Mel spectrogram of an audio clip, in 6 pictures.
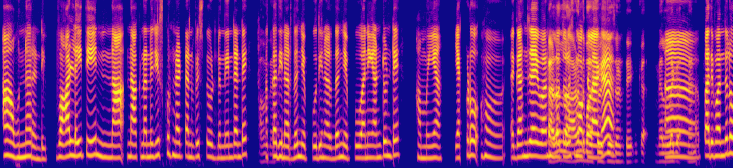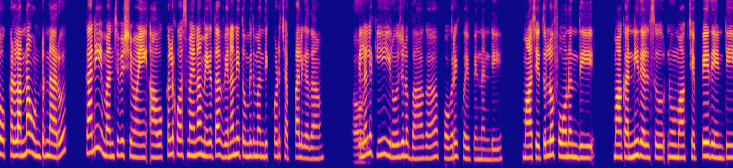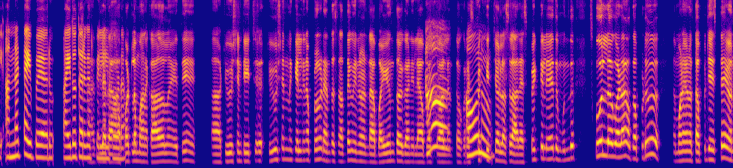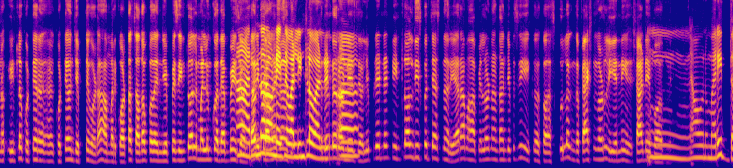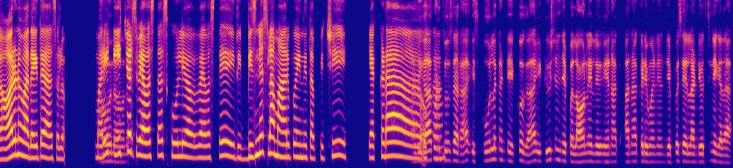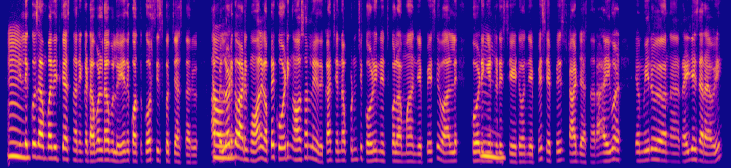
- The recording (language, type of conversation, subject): Telugu, podcast, పాఠం ముగిసిన తర్వాత పిల్లలకు అదనపు పాఠాలు ఎక్కువగా ఎందుకు చేయిస్తారు?
- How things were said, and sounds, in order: in English: "ట్యూషన్ టీచర్"; in English: "రెస్పెక్ట్"; in English: "రెస్పెక్ట్"; in English: "స్కూల్‌లో"; in English: "రౌండ్"; in English: "రౌండ్"; in English: "స్కూల్‌లో"; in English: "ఫ్యాక్షన్"; in English: "స్టార్ట్"; in English: "టీచర్స్"; in English: "స్కూల్"; in English: "బిజినెస్‌లా"; in English: "ట్యూషన్"; in English: "ఆన్లైన్‌లో ఎనా అనకాడమీ"; in English: "డబుల్ డబుల్"; in English: "కోర్స్"; in English: "కోడింగ్"; in English: "కోడింగ్"; in English: "కోడింగ్ ఇంట్రొడ్యూస్"; in English: "స్టార్ట్"; in English: "ట్రై"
